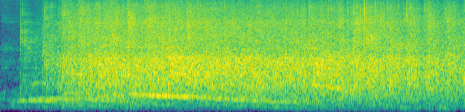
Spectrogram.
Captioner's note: applause and cheering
